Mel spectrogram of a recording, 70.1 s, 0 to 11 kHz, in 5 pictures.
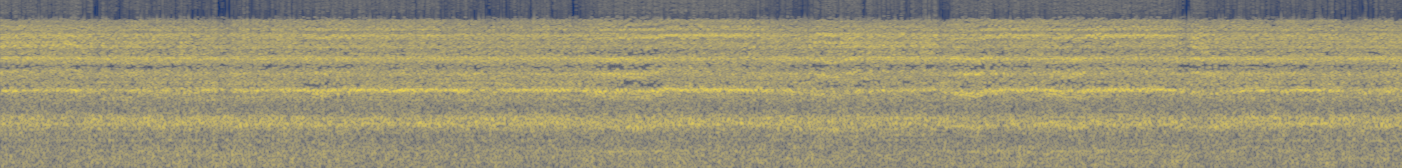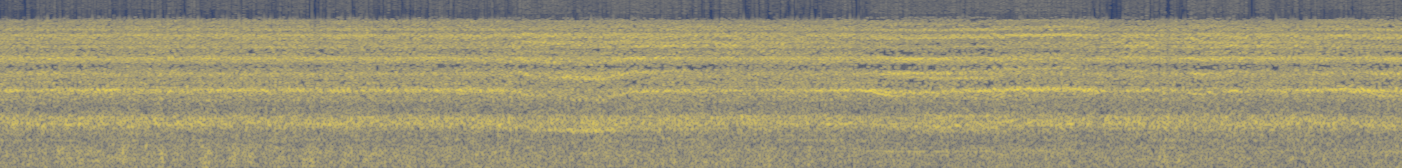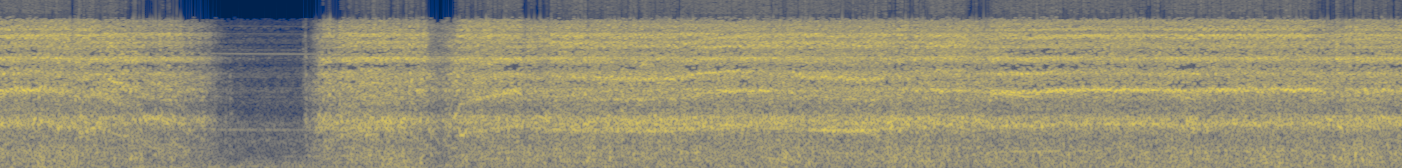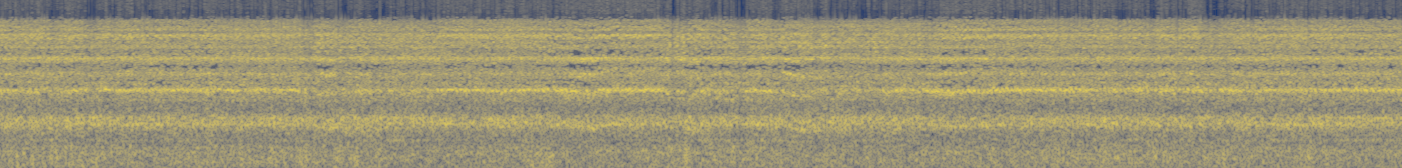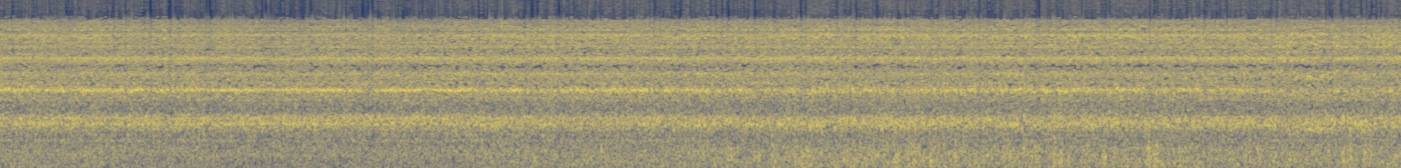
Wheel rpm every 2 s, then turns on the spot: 230, 230, 230, 230, 220, 220, 230, 230, 230, 230, 220, 220, 230, 230, 160, 50, 160, 220, 220, 230, 230, 230, 230, 230, 230, 230, 230, 230, 230, 230, 230, 230, 230, 230, 230.
none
